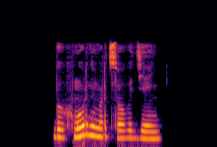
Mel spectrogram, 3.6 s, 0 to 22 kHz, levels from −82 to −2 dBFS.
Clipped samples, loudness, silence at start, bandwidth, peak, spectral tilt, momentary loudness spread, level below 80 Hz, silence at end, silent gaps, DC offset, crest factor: under 0.1%; -18 LUFS; 0.9 s; 8 kHz; -2 dBFS; -4.5 dB/octave; 10 LU; -56 dBFS; 0.95 s; none; under 0.1%; 18 dB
